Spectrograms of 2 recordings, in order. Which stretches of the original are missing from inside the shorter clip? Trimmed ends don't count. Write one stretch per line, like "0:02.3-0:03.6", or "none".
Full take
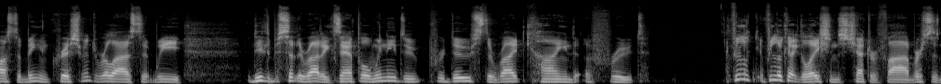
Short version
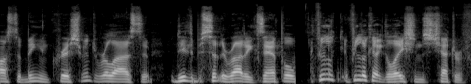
0:01.5-0:02.3
0:03.7-0:07.1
